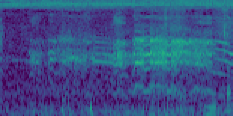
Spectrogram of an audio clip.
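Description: A rooster crows on a sunlit chicken breeding farm, a drawn-out call rising over a busy yard of clucking hens and other fowl nearby.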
